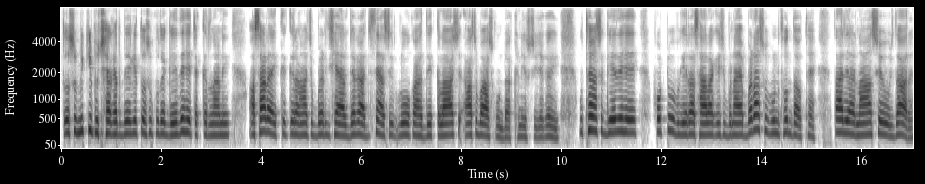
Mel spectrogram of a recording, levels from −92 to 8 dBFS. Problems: none marked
